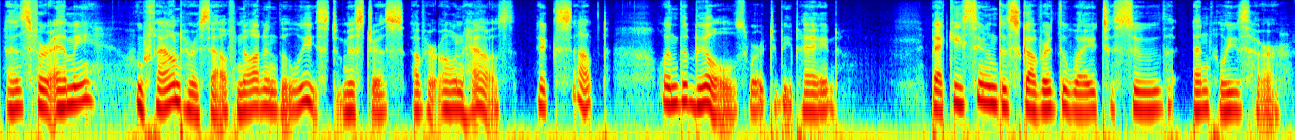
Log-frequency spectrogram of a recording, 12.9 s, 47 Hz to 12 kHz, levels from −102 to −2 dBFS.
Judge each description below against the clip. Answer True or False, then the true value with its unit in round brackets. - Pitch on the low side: False (165 Hz)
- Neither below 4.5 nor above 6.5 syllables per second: False (4.1 syllables/s)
